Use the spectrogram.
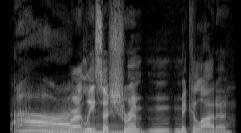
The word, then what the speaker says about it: Michelada: Or at least a shrimp michelada. Michelada?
